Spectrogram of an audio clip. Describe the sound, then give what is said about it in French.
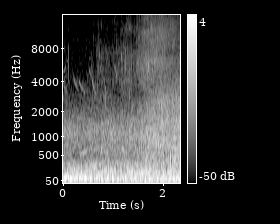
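Continuous rushing water, like waves washing in, forms a steady, even wash of noise with a deep low rumble underneath. It holds at a constant level throughout, with no voices. “du bruit de l'eau, du tonus musculaire et de tout ce qui fait que c'est silencieux dans votre tête.”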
